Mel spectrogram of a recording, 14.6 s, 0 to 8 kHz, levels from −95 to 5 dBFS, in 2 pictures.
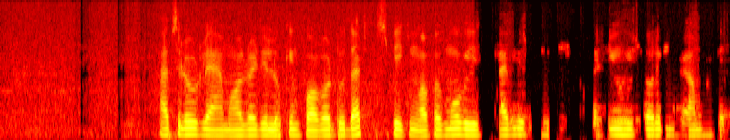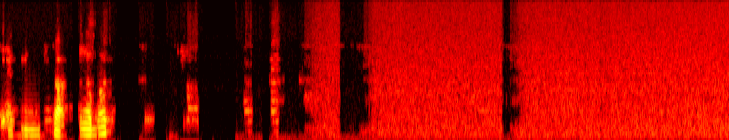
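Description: From 4.76 to 8.39 s the speech keeps dipping, by something like 35 dB at its worst and for around three seconds in total. That's most likely speech suppressed in double talk: both ends talking, and the echo canceller turning everything down. Inside that stretch, at 5.28 s, there's a brief scrap of a second voice, roughly 30 dB under the talker. That's probably the other side's voice leaking through from the loudspeaker.

Then from 8.67 to 11.0 s the room sound drops away, about 40 dB at the deepest, for roughly two seconds in all. That's background gated by the echo canceller while the loudspeaker was playing. Within that gap, at 9.16 to 9.28 s and 9.77 to 10.09 s, come two more bits of likely leakage from the far end, each around 25 dB down. The same gating returns briefly at 12.33 to 12.49 s, dipping about 27 dB before the canceller lets go.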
